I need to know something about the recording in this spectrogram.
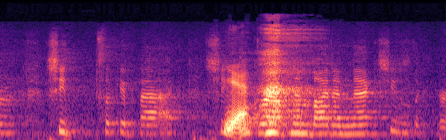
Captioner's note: laughs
